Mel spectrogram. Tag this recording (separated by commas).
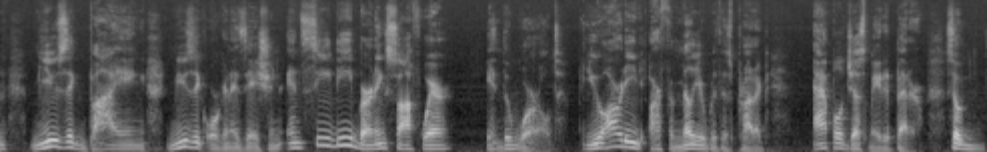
Speech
